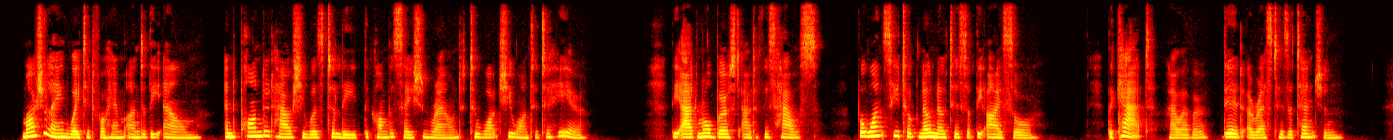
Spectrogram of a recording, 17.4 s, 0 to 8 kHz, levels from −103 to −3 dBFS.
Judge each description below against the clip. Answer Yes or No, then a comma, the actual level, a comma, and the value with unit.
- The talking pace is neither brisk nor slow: Yes, average, 160 wpm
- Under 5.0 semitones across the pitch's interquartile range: Yes, average, 3.2 semitones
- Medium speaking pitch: Yes, medium, 180 Hz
